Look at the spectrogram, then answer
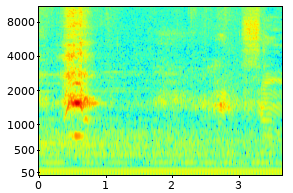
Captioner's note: girl screams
